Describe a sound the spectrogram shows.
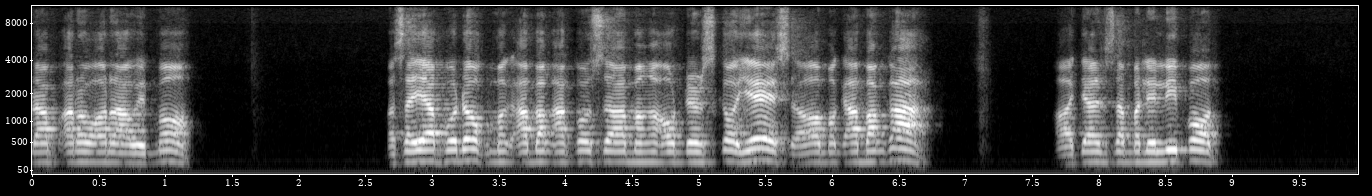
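An elderly man speaks calmly and close into a microphone.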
